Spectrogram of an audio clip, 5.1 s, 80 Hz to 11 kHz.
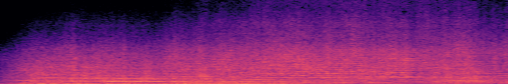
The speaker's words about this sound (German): Es ist Samstagabend und beim Stock-Car-Rennen in Swansboro, North Carolina, drehen die Fahrer nun so richtig auf. Die Strecke ist kurz, gerade 650 Meter lang.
